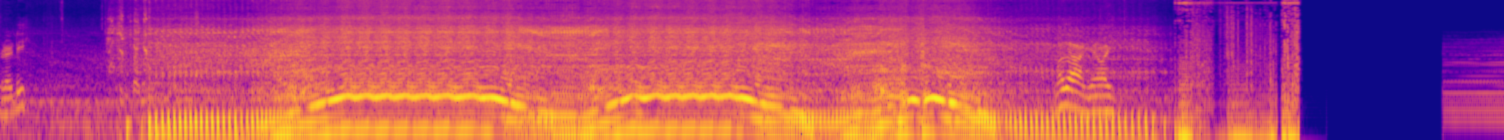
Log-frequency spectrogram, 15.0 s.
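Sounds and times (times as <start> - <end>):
motorcycle engine idling and revving: 0.9 - 12.0.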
